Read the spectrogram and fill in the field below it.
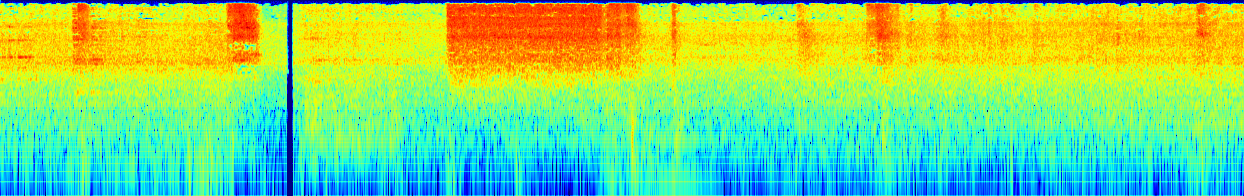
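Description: A packaging machine whirs and hums steadily.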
